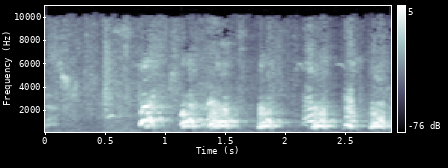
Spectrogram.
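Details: After a quiet start, Buttons, a young male Border Collie in training, gives six sharp, clipped barks, one roughly every third of a second.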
